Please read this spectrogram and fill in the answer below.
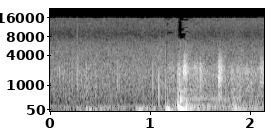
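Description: Hiss and crackle of an early sound-film optical soundtrack between lines, with a low thump about a second in and a brief faint voice-like sound just after.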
